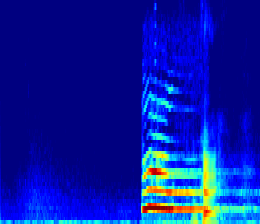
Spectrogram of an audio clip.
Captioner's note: میو زدن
